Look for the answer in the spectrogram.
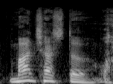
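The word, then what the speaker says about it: Manchester: 맨체스터를 영국식 발음으로 하면 어떻게 해요? – 만체스터.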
